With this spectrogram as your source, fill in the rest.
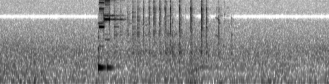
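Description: A short chime rings, followed by a quick run of soft clicks, as a game menu opens.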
